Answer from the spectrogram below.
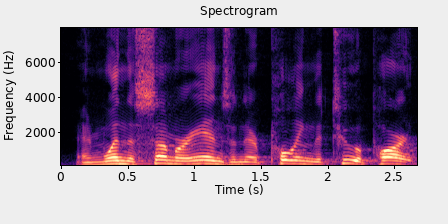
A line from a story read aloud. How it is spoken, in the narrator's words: the young boy yells out to the young girl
